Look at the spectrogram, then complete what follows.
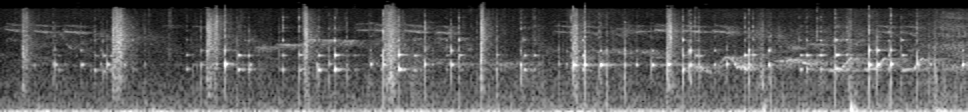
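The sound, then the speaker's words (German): Ice cubes clink and rattle against a glass of iced tea with a straw in a steady series of bright taps over a low background hum, with no one speaking. “Leckerer Eistee. Sogar mit Eiswürfeln und Strohhalm.”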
